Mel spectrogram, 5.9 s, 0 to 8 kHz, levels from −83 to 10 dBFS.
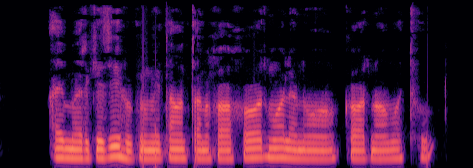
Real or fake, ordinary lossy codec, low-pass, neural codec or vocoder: real; AAC, 32 kbps; 7.2 kHz; none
